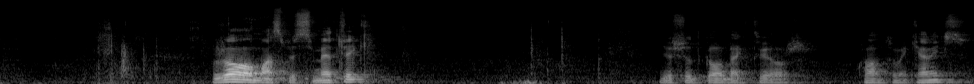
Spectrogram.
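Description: An elderly man speaks, lecturing.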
